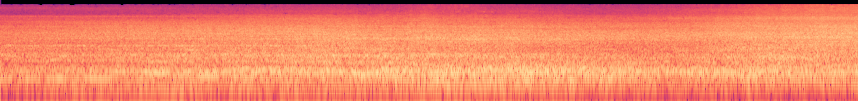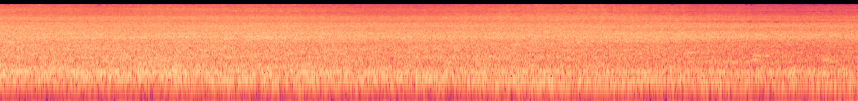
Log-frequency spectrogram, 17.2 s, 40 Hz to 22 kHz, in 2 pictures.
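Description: MÁV class V43 "Szili" electric locomotive arriving with an InterCity train and passing close by, its hum growing louder over the first few seconds. From about seven seconds in, the coaches roll past with a steady noise of wheels on the rails.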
